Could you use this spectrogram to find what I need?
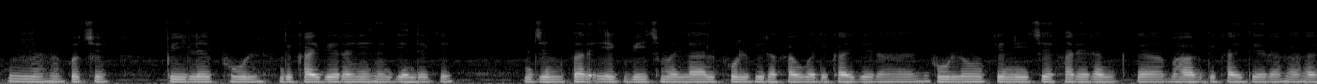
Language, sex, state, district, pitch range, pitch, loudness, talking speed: Hindi, male, Maharashtra, Sindhudurg, 115-120 Hz, 115 Hz, -27 LUFS, 155 wpm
